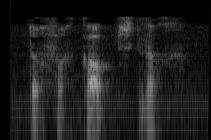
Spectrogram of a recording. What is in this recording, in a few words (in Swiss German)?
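"verkapsler", Haut Rhin; vin; capsuleuse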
